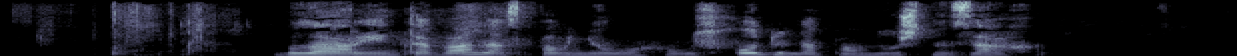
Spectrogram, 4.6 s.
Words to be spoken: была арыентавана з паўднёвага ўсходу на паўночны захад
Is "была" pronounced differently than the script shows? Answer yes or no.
no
